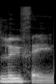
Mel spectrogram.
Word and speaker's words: Luffy: else would the road chris says it's pronounced luffy well i can't help that it's got two f's in it i mean come on so luffy but anyway he's a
